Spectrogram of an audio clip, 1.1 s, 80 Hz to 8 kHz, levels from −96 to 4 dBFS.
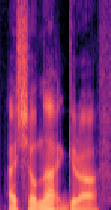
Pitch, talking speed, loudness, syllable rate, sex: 120 Hz, 270 wpm, -15 LUFS, 5.5 syllables/s, male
